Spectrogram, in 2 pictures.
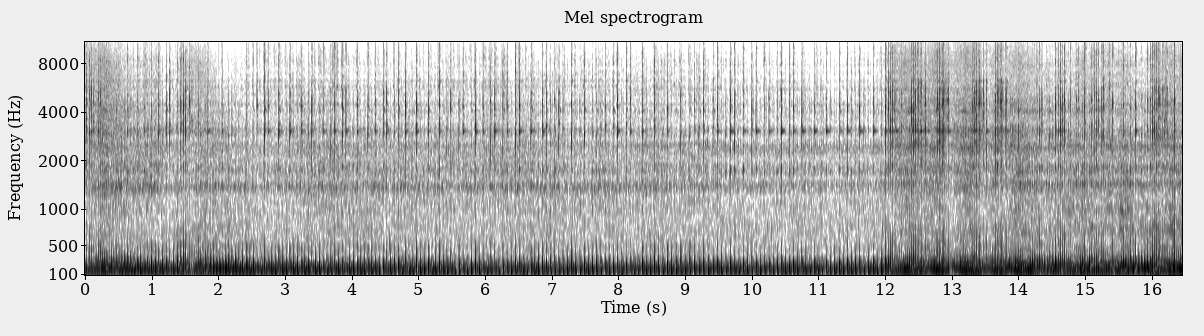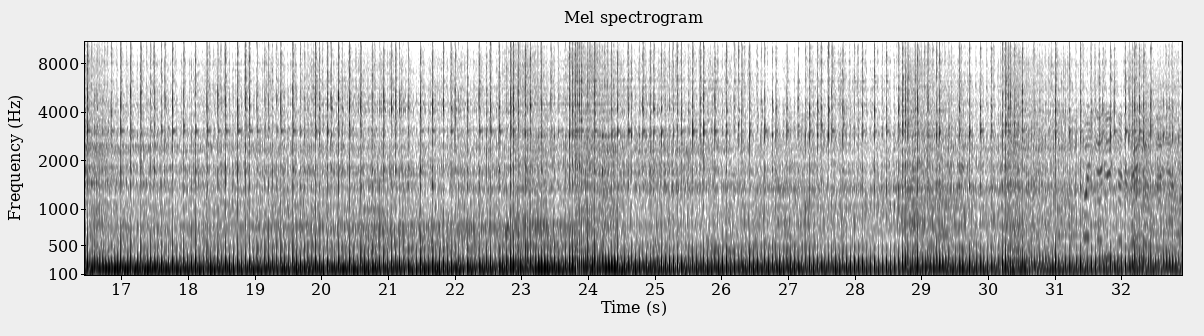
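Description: Desert Aircraft DA150 twin-cylinder two-stroke gasoline engine of a large-scale Gee Bee R2 model plane running steadily, with an uneven, fluctuating stretch around the middle and slightly louder toward the end.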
